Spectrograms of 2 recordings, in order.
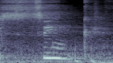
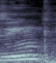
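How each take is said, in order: First: The word begins with a hissing S sound. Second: The word begins with a buzzing Z sound. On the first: This is the way taught at school. "no, it has an S. You say sink" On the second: This is the rural way the speaker grew up with. "That's how like country people say it"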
